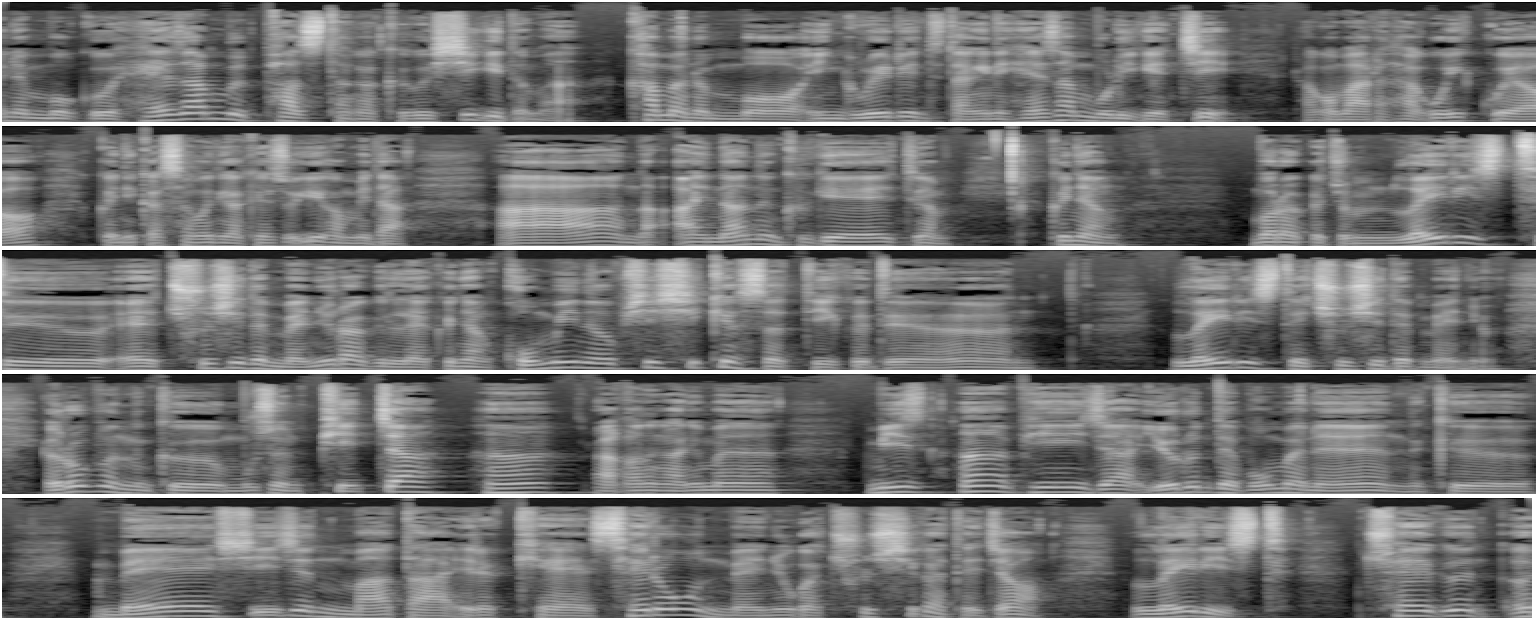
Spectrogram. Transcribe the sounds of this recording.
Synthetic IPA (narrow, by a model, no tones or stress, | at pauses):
nɯnmwʌkɯhe̞sʰanmuɭpʰasʰɯ̥tʰaŋɡakɯɡɯɕ͈iɡidɯ̰ma̰kʰamʌnɯnmwʌinɡɯɾedientʰɯ̥daŋinɯnɦe̞s̬ʰanmuɾiɡe̞t̚t͡ɕ͈i | ɾa̰ɡoma̰ɾɯɭɦa̰ɡoit̚k͈ojok͈ɯɲik͈asʰamɯɲiɡake̞sʰoɡikamɲida̰ana̰ʔa̰ɲinanɯnkɯɡe̞t͡ɕiam | kɯɲaŋ | mʌɾakat͡ɕomleiɾisʰɯ̥tʰɯe̞t͡ɕʰuɭɕ̬ʰidwe̞nmeɲuɾaɡiɭːe̞kɯɲaŋkominɯʌp̚ɕ͈iɕʰikʰjʌs͈ʌt̚t͈ikɯdɯn | leɾisʰɯ̥tʰe̞t͡ɕʰuɭɕ͈idwe̞nme̞̰ɲṵjʌɾʌbɯnkɯmusʰɯnpʰit͡ɕ͈ahaɾa̰ɡanɯŋaɲimjʌnɯn | mihapʰid͡ʑajoɾɯnde̞bomjʌnɯnkɯ | me̞ɕid͡ʑɯnmada̰ḭɾʌkʰe̞sʰe̞ɾounme̞ɲuɡat͡ɕʰuɭɕ͈iɡadwe̞d͡ʑoleɾisʰtʰt͡ɕʰwe̞ɡɯnɯ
